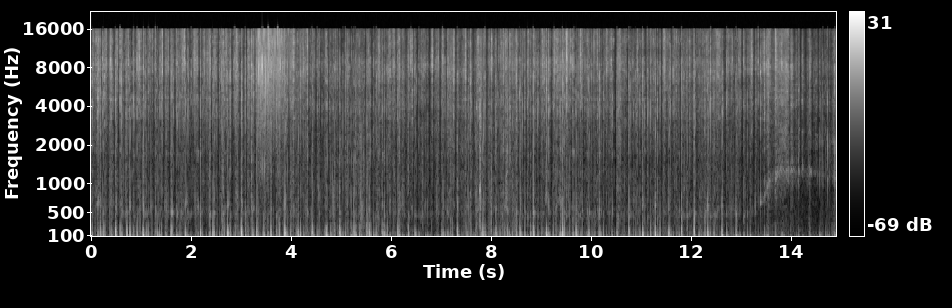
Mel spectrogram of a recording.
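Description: An empty, hollow brown cardboard toilet paper tube, held sideways, is tapped and scratched with long nails. The result is a fast, irregular stream of dry, hollow taps and scratchy rasps that die away almost instantly. The sound is mostly low-end thump with a faint papery hiss above.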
